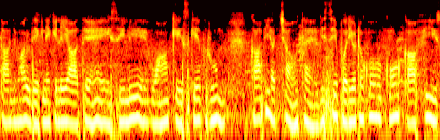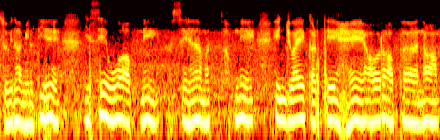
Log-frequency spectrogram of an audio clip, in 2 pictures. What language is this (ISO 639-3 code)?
urd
